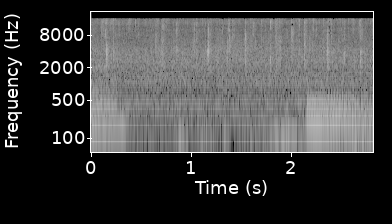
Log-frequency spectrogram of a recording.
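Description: Steady rain falls throughout, a dense, even patter of drops across the whole clip, with a low, harmonic hum briefly swelling at the start and again near the end.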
